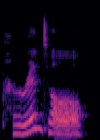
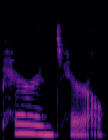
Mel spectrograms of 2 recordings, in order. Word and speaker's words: parenteral: let's review parenteral dosages don't forget the extra syllable in this word it is not parental but parenteral meaning the medication is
